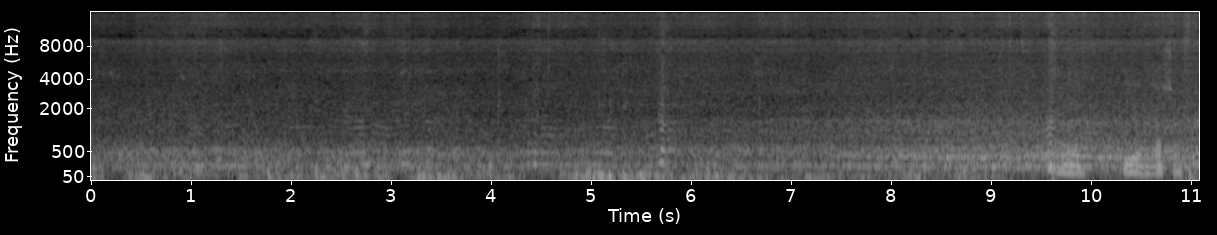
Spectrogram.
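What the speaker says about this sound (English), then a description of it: "There are so many bees now." Dense, steady buzzing of many honey bees at a backyard hive, a close continuous drone with individual bees swelling louder as they pass near, no voices.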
